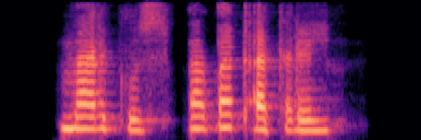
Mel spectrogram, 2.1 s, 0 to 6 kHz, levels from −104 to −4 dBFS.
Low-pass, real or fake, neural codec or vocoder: 5.4 kHz; fake; codec, 16 kHz in and 24 kHz out, 0.6 kbps, FireRedTTS-2 codec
